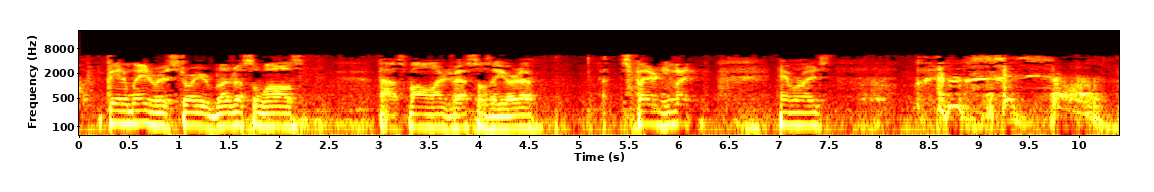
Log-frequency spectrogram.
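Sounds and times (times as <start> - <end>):
speech: 0.0 - 2.4, 3.0 - 10.3
person coughing harshly: 8.4 - 10.3.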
